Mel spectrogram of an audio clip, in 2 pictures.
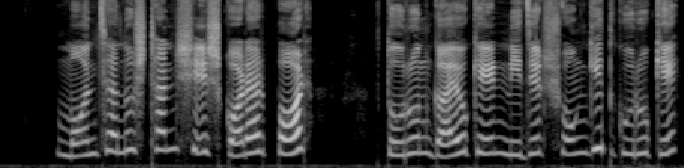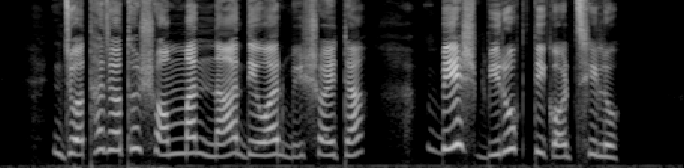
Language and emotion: Bengali, sad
